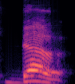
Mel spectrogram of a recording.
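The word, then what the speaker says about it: د: disamain Al bahasa Arabnya huruf Dal da itu bacanya itu di belakang gigi seri persis jadi deh nilai teh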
